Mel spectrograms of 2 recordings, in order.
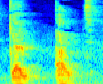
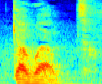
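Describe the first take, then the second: First: The words are separated, with no w between. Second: The words are linked by a gliding w sound. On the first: "if I break it and say go out" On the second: "if I speak naturally and say go out quickly"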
